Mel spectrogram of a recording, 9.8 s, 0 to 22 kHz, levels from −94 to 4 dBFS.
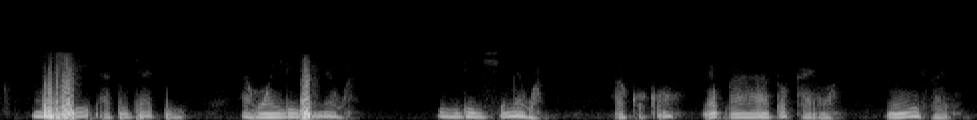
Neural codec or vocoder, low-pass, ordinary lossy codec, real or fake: none; 3.6 kHz; MP3, 32 kbps; real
